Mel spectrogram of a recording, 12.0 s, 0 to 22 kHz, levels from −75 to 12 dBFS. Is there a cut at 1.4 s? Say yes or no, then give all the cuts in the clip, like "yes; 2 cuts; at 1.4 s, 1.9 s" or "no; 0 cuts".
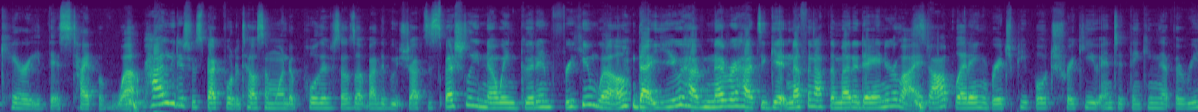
yes; 2 cuts; at 1.4 s, 9.2 s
